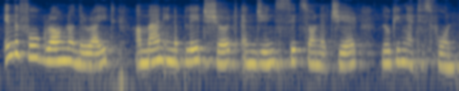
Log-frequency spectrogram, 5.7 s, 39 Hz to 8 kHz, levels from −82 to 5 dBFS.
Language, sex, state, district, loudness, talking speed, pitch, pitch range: English, female, Sikkim, Gangtok, -18 LUFS, 230 wpm, 200 Hz, 190-225 Hz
